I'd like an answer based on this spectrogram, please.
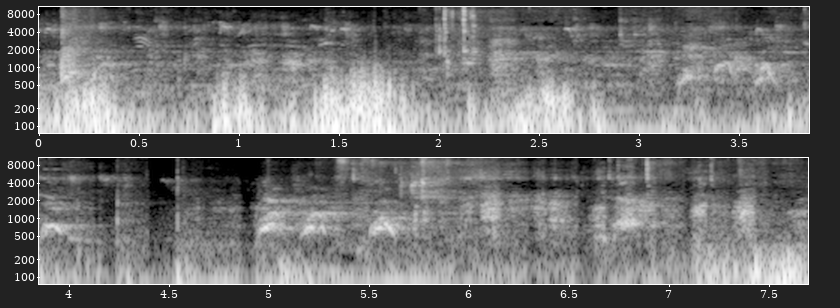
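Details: Dogs playing at a dog park, several short low barks and growly play sounds in the first seconds, then softer scattered yips and movement noise.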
